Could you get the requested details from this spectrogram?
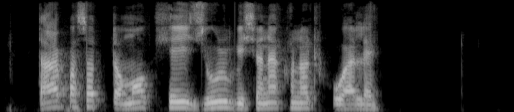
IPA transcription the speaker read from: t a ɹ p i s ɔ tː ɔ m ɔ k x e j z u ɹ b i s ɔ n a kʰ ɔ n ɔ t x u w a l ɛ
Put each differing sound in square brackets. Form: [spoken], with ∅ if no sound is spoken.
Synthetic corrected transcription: t a ɹ p [a] s ɔ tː ɔ m ɔ k x e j z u ɹ b i s ɔ n a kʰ ɔ n ɔ t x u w a l ɛ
